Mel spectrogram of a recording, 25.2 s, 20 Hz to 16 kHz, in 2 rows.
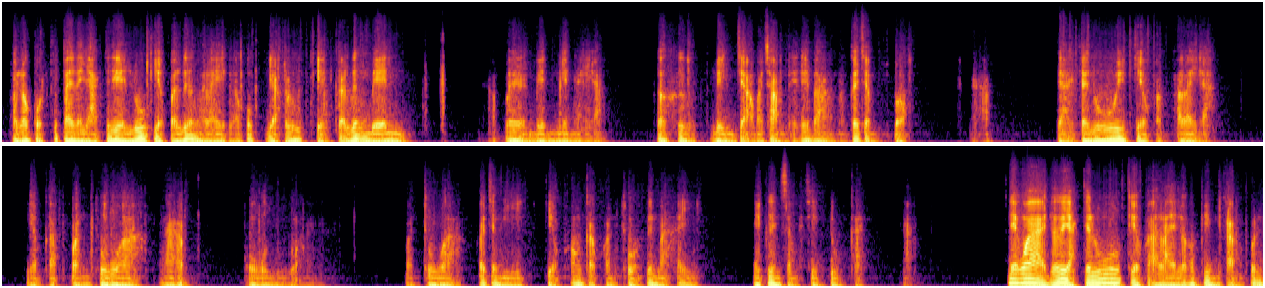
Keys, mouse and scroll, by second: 6.8 scroll down 1, 7.7-8.4 scroll down 2, 8.4-8.7 scroll down 1, 9.0 scroll down 2, 9.5 scroll up 2, 10.8 click, 17.9-18.8 scroll down 3, 18.3 middle click, 19.5-20.1 scroll down 1, 20.1 middle click, 20.1-20.5 scroll down 1, 21.8-22.5 scroll up 4, 23.4 click.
